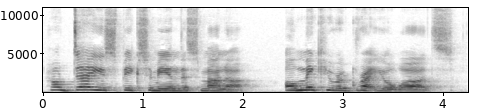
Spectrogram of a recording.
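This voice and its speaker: A woman's voice: sits high, lively intonation, moderate pace. A woman voicing a mean, greedy female fox who speaks haughtily and with menace. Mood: menacing.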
